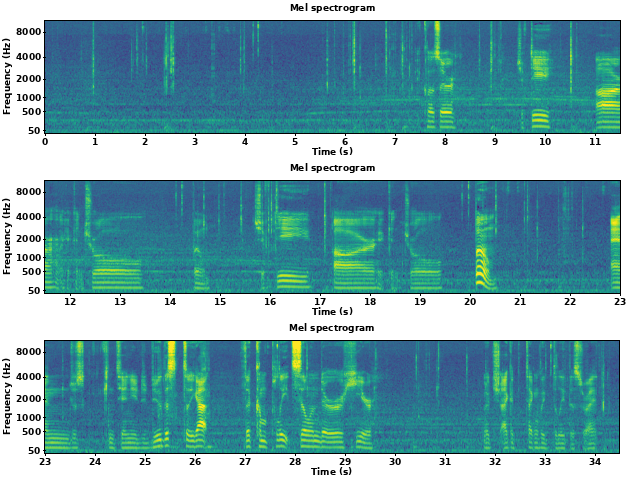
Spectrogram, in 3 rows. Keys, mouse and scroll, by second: 0.8 ctrl+z, 2.4 shift+d, 5.7 ctrl+z, 6.3-6.9 shift+middle drag, 6.9-7.2 scroll up 2, 7.2-9.0 shift+middle drag, 9.0 shift+d, 16.0 shift+d, 21.3-21.8 middle drag, 21.8-22.2 scroll down 6, 22.2-25.4 middle drag, 25.4-27.5 scroll down 7, 27.5 click, 28.2-30.6 middle drag, 30.6 scroll up 2, 30.8-31.5 middle drag, 31.5 scroll up 1, 31.8-33.0 middle drag, 33.0 click, 34.1 x.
